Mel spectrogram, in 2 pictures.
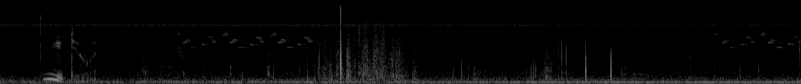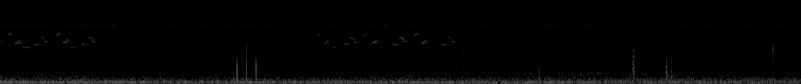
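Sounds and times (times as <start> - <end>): small bird chirping: 0.4 - 9.3, 10.3 - 14.5
faint ticks: 10.2 - 10.8, 15.6 - 16.0.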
